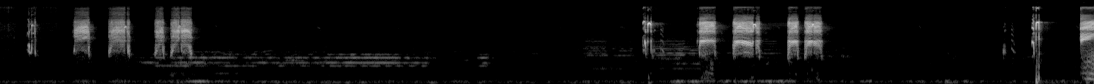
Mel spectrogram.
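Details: Sindhi black francolin calling: two phrases of loud, harsh, rasping bursts, about five grating notes each, separated by a quiet stretch with a faint thin tone, then two more bursts at the end.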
